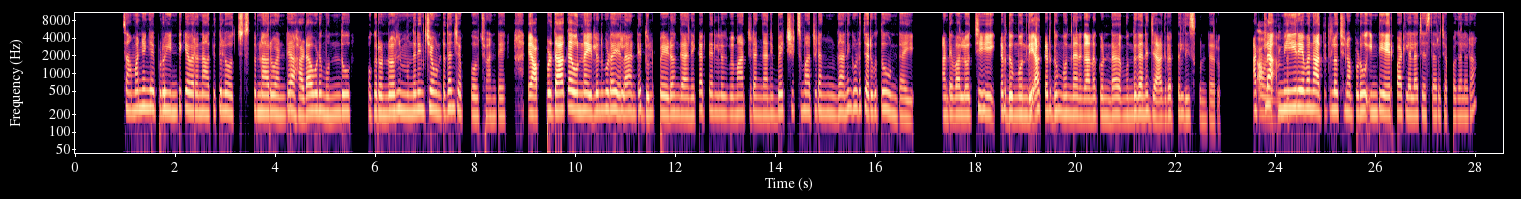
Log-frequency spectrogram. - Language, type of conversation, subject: Telugu, podcast, అతిథులు వచ్చినప్పుడు ఇంటి సన్నాహకాలు ఎలా చేస్తారు?
- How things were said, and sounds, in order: in English: "బెడ్ షీట్స్"; giggle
